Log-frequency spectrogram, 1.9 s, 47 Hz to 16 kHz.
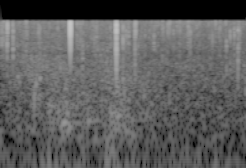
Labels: {"label": "biophony, growl", "recorder": "SoundTrap 600 or HydroMoth"}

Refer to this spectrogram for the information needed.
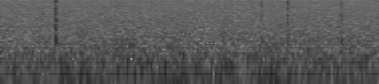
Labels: {"label": "ambient", "recorder": "HydroMoth"}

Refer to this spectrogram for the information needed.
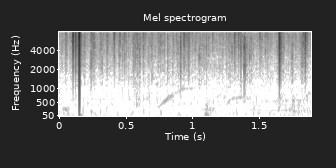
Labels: {"label": "biophony", "recorder": "SoundTrap 300"}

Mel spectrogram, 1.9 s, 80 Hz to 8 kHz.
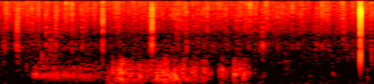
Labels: {"label": "biophony, growl", "recorder": "SoundTrap 600 or HydroMoth"}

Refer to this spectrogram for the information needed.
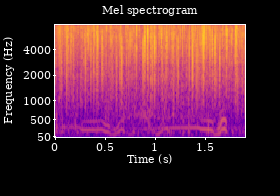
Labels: {"label": "biophony, cascading saw", "recorder": "SoundTrap 600 or HydroMoth"}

